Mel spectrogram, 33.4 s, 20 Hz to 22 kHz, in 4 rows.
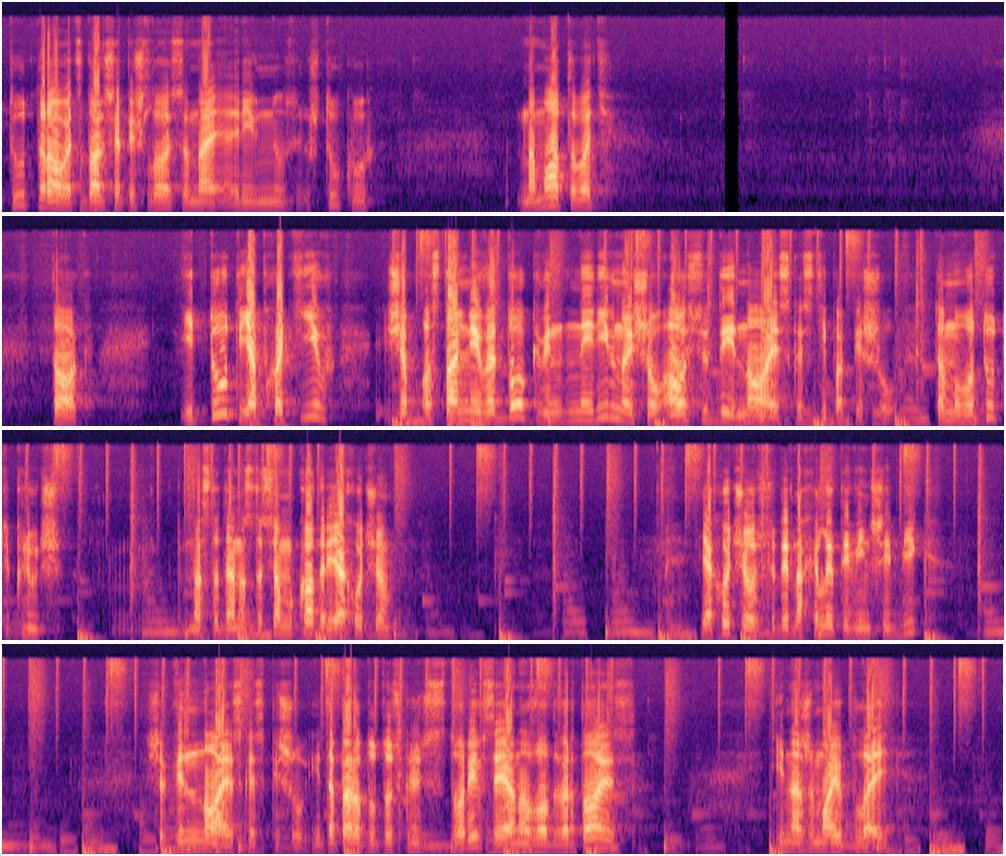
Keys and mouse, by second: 0.0-6.4 middle drag, 23.6 r.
